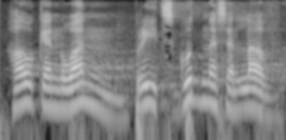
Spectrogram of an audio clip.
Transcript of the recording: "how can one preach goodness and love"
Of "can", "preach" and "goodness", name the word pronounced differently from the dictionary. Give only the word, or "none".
preach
